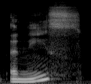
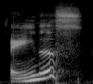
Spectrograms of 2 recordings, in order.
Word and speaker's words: anise: it's the it's an how do you say it in in English anise Anis anus no not that last one a n i s e that's black licorice right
